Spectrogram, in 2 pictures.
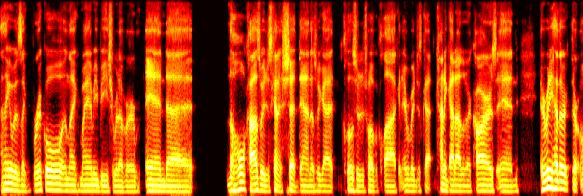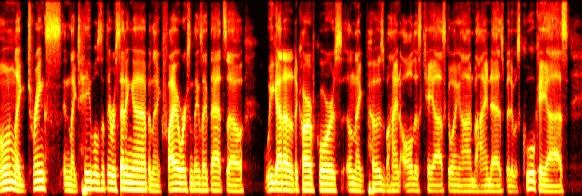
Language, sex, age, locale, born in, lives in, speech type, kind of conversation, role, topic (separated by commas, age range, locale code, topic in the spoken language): English, male, 35-39, en-US, United States, United States, conversation, unstructured, none, What’s the story behind a favorite photo on your phone, and why does it matter to you?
